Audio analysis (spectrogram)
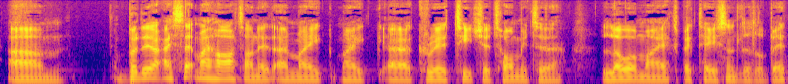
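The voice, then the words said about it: Mixed, partly Liverpool accent. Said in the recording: “My accent is a Liverpool accent, or it's a mixed accent now. But in those days, I used to talk more like a beetle than I talk today.”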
